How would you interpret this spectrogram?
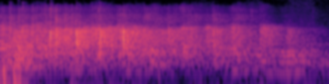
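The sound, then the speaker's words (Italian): A crowd in Florence applauds Gaetano Gennai, a Florentine satirist, steadily, dense clapping spread across a broad wash of sound that gradually fades out over a few seconds. “Facciamogli un applauso anche a Gaetano.”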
